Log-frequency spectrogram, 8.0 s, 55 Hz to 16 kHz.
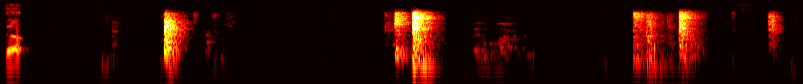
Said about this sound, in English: give me 1 second. Let me close the door.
